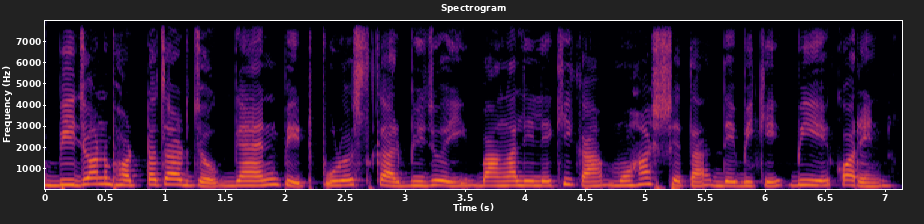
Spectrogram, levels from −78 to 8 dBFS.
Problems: background sounds at intervals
